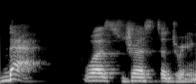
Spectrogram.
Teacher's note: Esse T do that, do final, você quase não escuta, ele dá uma cortada mesmo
